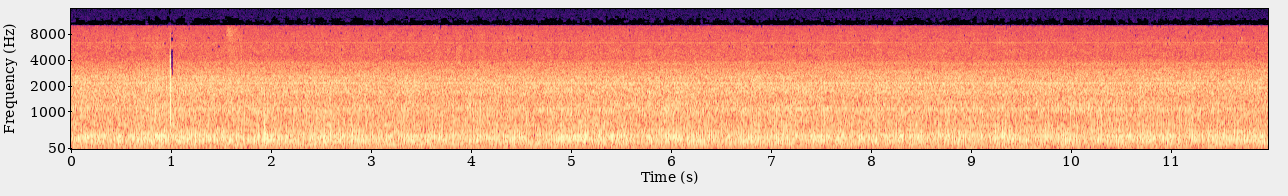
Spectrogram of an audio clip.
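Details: Steady, quiet broadband hiss like room or camera noise, with one brief sharp click near the one-second mark and no animal voice.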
